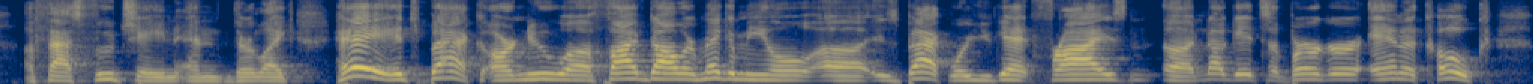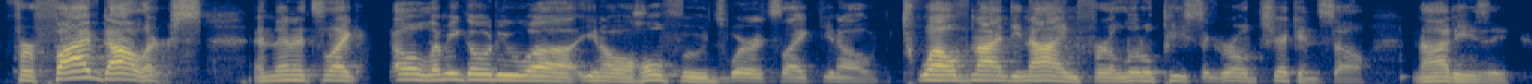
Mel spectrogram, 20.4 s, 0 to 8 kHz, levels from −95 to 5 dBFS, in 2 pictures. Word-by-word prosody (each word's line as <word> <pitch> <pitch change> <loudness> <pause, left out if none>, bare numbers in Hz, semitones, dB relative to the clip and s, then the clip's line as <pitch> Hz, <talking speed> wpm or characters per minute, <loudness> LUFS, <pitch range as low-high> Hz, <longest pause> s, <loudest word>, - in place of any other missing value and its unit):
a 135 - -11
fast 145 +1 +1
food 190 +1 -3
chain, 135 -3 -3
and 130 -1 -7
they're 135 +1 -3
like, 135 -1 -3 0.3
"Hey, 285 -9 +9
it's 190 0 +1
back, 235 0 0
our 165 +1 +2
new, 195 +2 -1
uh, 170 -2 +2
$5 205 +1 +4
mega 215 +1 0
meal, 170 -4 -2
uh, 155 -1 -1
is 155 -4 -7
back 220 - +2
where 165 0 -2
you 160 -1 -7
get 170 0 0
fries, 185 +1 +4 0.2
uh, 155 -3 -1
nuggets, 185 -2 -3
a - - -7
burger, 190 0 -2
and 205 +2 -2
a 190 - -2
Coke 425 -6 -2 0.4
for 165 -1 -2
$5." 210 -2 +4 0.3
And 135 +4 -8
then 165 +1 -3
it's 170 0 -4
like, 160 -4 -1 0.2
oh, 190 -1 0
let 175 +2 -2
me 200 0 0
go 185 -1 0
to, 170 -1 +1
uh, 150 -4 +2
you 150 - -6
know, 135 -2 -4
a - - -2
Whole 165 +5 -3
Foods 125 -6 -6
where 135 0 -4
it's 130 +1 -7
like, 130 -2 -8
you 140 - -12
know, 115 -4 -13
$12.99 160 -3 +1
for 135 +2 -7
a - - -7
little 140 +2 -5
piece 145 -1 -10
of 135 - -13
grilled 135 -3 -9
chicken, 135 -8 -10
so, 105 +1 -10 0.3
not 135 0 -4
easy. 105 -5 -9
160 Hz, 185 wpm, -24 LUFS, 135-185 Hz, 0.4 s, Hey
